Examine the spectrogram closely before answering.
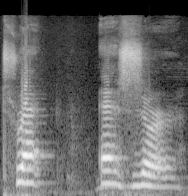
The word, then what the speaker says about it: treasure: a sound so I say treaure the E is silent in this word so I say treasure Tre it's not treasure you know it would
